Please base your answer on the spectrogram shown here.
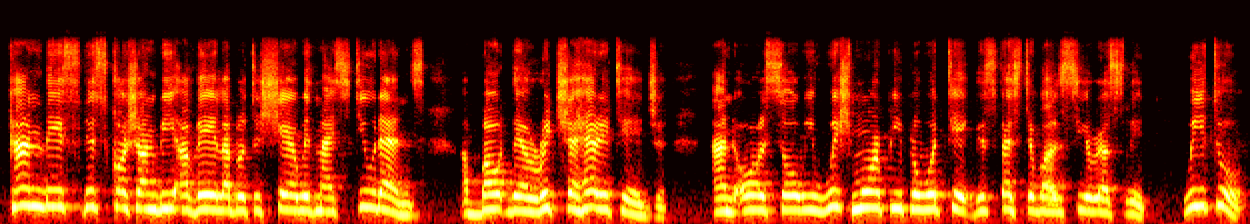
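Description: An older woman leads a panel discussion over a video call. Her voice sits at a middle pitch, and she speaks in a reflective, measured way, pausing and restarting as she shapes each thought. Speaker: panel moderator. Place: indoors, in front of a banner.

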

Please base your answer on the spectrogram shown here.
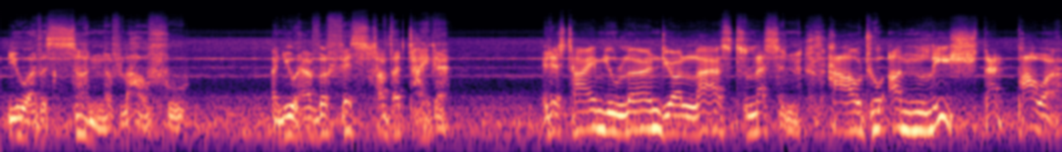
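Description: A man's voice: medium pitch, unhurried, natural voice. A man playing a solemn warrior spirit, a father guiding his son in a video game, with grave, portentous delivery. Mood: commanding. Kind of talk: video game cutscene acting. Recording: music behind the voice.

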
